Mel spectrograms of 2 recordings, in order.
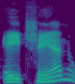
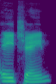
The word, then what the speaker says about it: Achane: He is not Achane. He even told the Dolphins media staff to change the pronunciations in the media guides. It is Achane, apparently.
